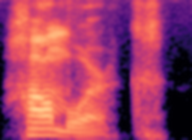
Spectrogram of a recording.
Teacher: the stressed syllable is in the word home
